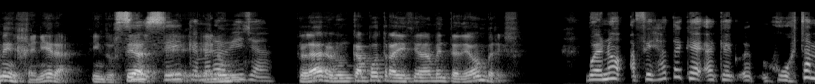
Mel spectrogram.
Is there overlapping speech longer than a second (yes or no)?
yes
